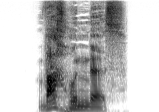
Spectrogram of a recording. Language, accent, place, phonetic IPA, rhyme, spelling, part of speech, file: German, Germany, Berlin, [ˈvaxˌhʊndəs], -axhʊndəs, Wachhundes, noun, De-Wachhundes.ogg
- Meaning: genitive singular of Wachhund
